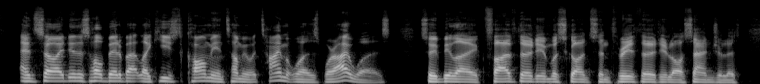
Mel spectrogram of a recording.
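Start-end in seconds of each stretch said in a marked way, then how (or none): 4.9-7.4 put-on, odd, caramelly South African accent. Retelling a comedy bit about a man who phoned with the time: caramelly South African accent. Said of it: "like caramelly South African".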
